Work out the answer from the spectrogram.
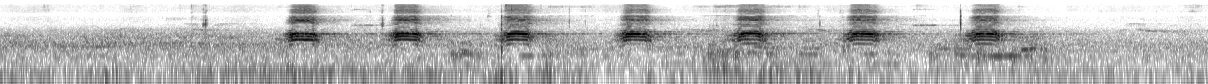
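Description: A bird calling seven times in an even series, one call about every half second, over low background noise.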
